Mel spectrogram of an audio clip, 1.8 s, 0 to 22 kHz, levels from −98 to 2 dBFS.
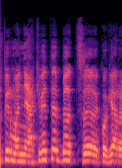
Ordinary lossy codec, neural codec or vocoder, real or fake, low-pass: MP3, 64 kbps; none; real; 14.4 kHz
